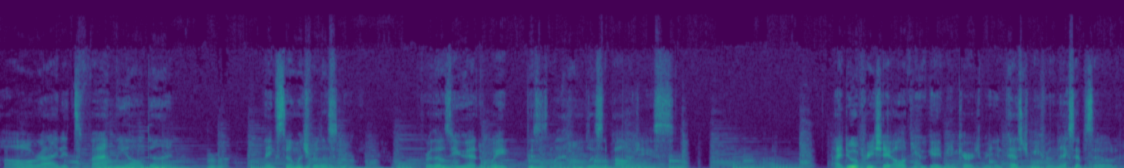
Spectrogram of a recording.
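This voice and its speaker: A man's voice: lowish voice, normal speed, pauses often. A man who makes a podcast, giving an informal, earnest sign-off to his listeners. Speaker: podcast creator. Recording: voice under loud music.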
